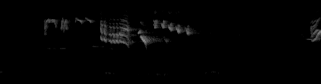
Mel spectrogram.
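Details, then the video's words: A song thrush (Turdus philomelos) delivers a bright, high phrase of quick chirps and scratchy notes lasting about a second and a half, then starts another after a brief pause. "The song thrush – Turdus philomelos"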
